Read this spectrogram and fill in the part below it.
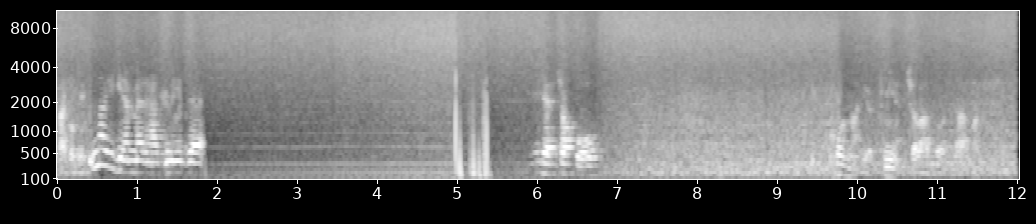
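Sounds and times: film soundtrack hiss: 0.0s - 12.0s
two-tone hum: 0.0s - 12.0s.

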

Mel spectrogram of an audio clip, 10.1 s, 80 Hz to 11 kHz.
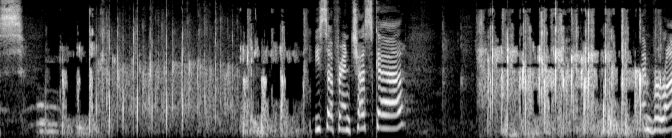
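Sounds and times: small audience clapping: 0.6s - 4.7s, 6.6s - 10.0s.

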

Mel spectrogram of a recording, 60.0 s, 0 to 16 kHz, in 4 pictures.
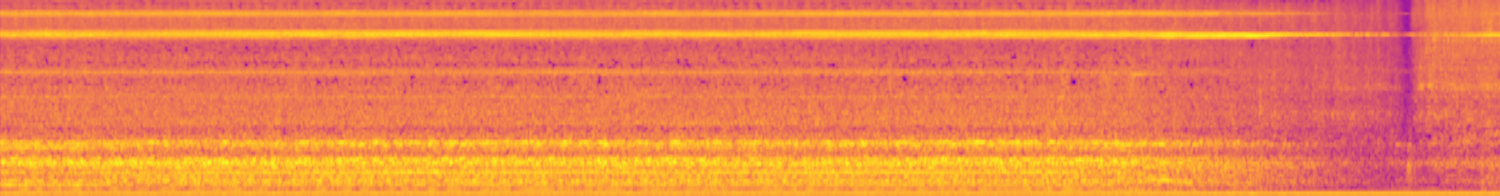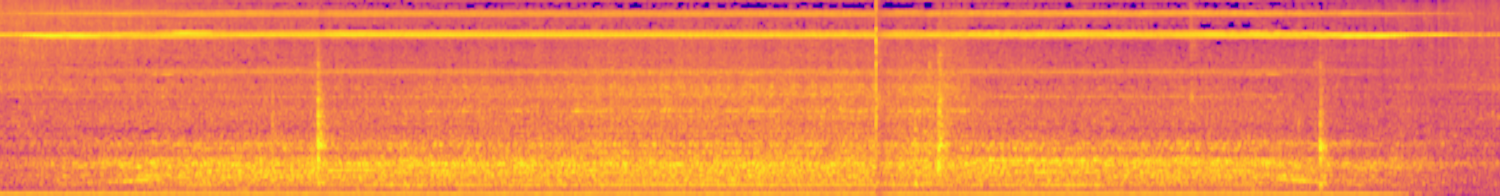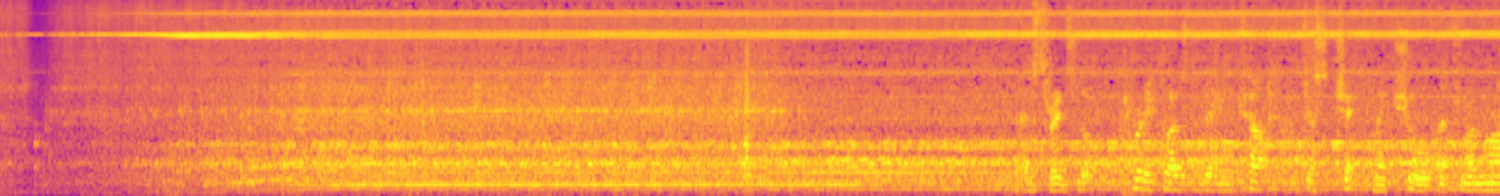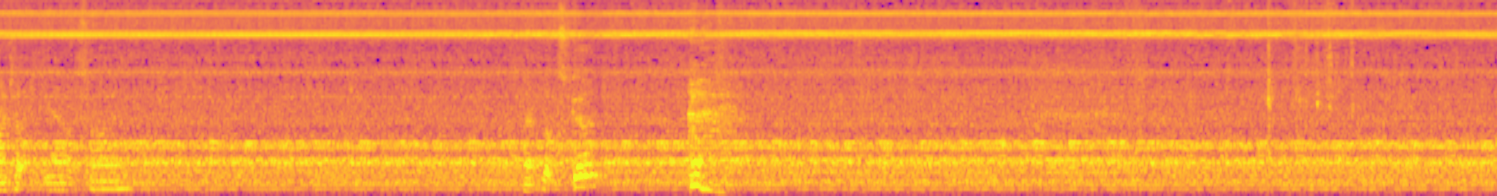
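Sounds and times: lathe running: 0.0s - 59.9s.

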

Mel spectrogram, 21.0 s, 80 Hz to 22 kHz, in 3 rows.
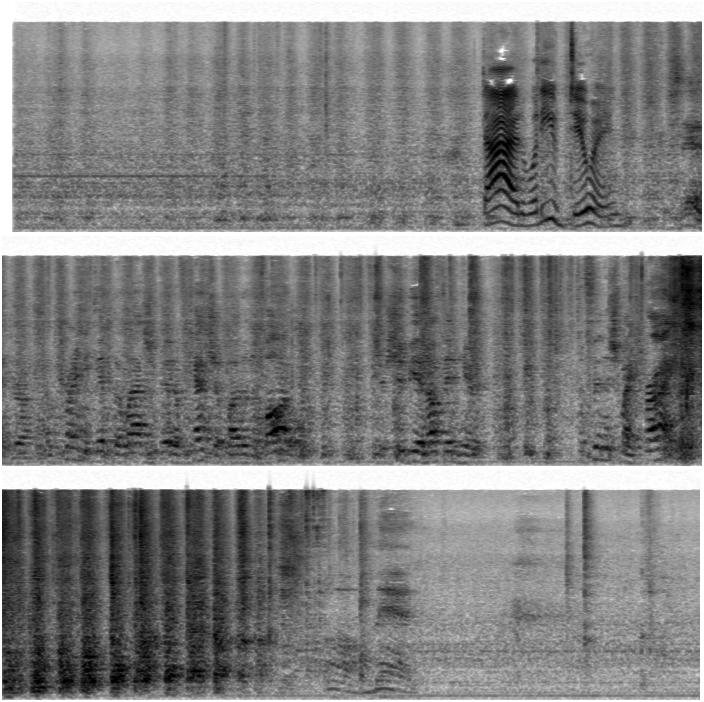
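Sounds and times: knife sawing through plastic: 0.2s - 17.0s
plastic bottle being cut: 13.7s - 16.8s.

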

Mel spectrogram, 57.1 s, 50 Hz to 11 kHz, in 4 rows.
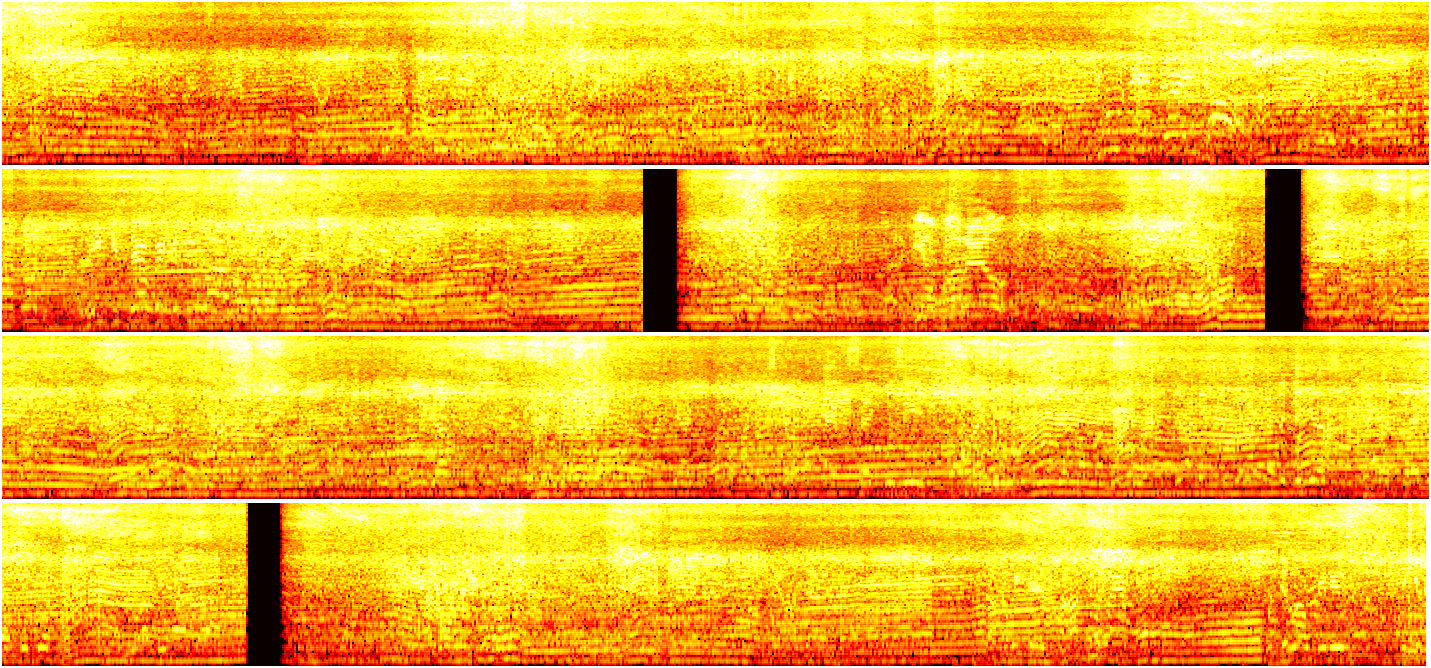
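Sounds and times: racing motorcycles passing at full throttle: 0.0s - 57.0s.

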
